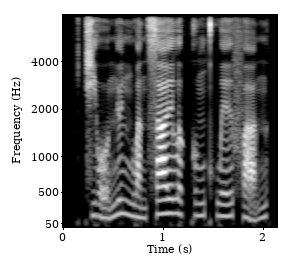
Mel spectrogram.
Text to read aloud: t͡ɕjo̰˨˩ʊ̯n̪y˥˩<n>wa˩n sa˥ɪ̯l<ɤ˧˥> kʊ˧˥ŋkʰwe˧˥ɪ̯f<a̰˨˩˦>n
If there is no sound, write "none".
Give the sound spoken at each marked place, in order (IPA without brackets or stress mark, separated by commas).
n, ɤ˨, a̰˨˩˦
